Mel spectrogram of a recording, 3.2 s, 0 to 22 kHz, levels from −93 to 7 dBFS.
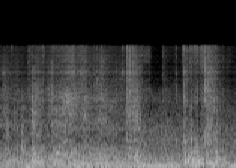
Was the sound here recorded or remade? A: remade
